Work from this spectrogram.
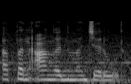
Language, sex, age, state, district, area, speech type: Maithili, female, 18-30, Bihar, Saharsa, rural, spontaneous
